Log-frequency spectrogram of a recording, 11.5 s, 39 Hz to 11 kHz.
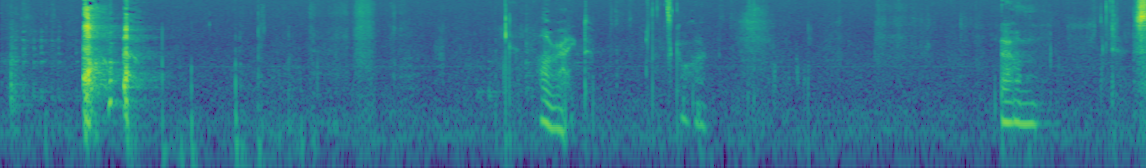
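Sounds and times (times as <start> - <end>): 
person coughing: 0.8 - 1.6
speech: 5.4 - 5.9, 6.8 - 7.2.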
